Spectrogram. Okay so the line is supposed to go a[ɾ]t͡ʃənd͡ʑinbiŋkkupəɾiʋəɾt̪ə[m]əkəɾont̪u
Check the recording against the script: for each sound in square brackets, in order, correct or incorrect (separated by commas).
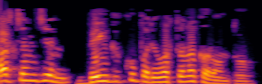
correct, incorrect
